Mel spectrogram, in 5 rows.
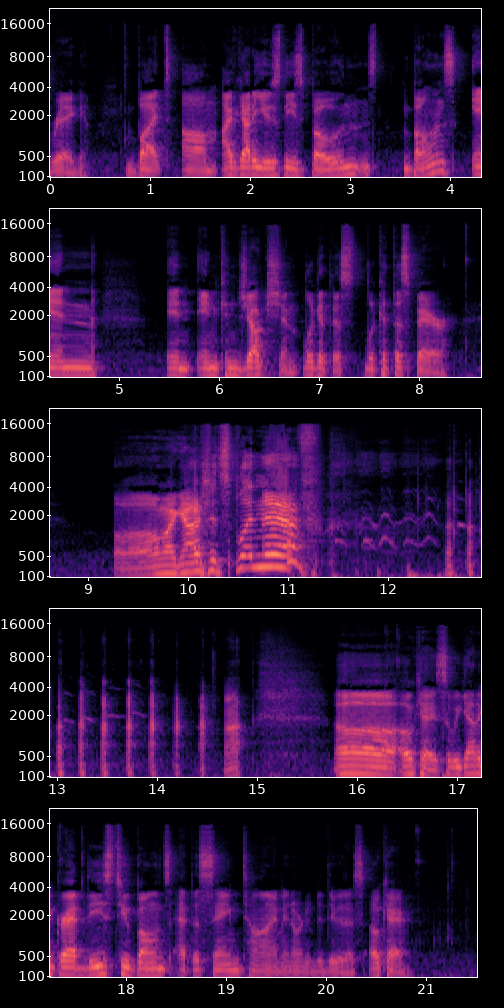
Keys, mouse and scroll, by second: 8.4-11.0 drag, 12.9 ctrl+z, 16.3 shift+right click, 17.3-20.9 drag.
